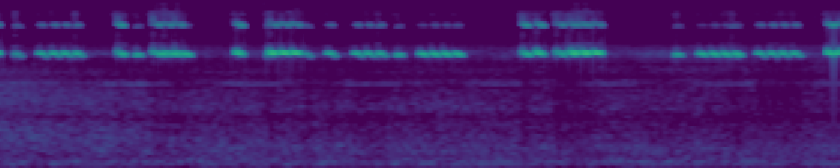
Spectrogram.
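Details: Autumn song of a matsumushi, or pine cricket, known as chin-chiro-rin: crisp high tinkling pulses grouped in short bursts every half second or so, with a low murmur of other insects behind.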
